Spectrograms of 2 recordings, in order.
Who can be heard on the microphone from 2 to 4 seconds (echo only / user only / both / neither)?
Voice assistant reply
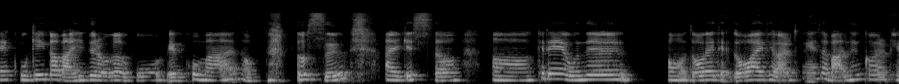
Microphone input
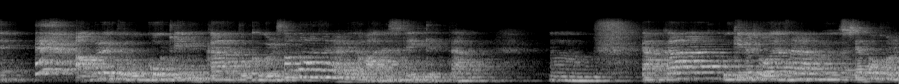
user only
